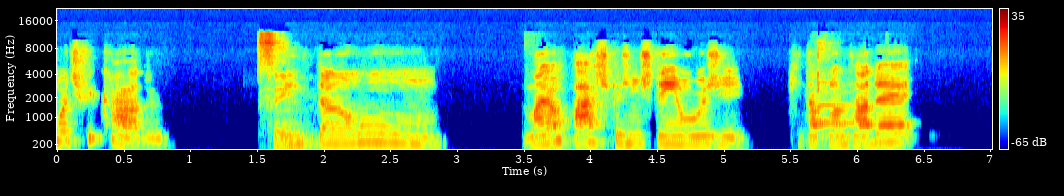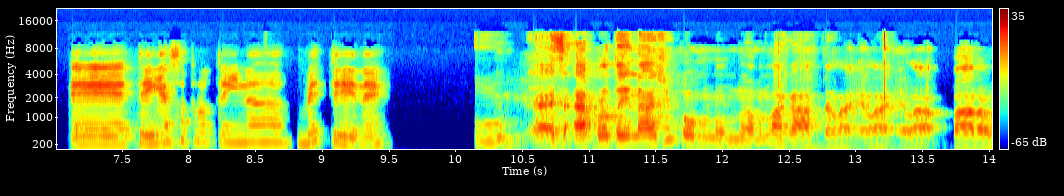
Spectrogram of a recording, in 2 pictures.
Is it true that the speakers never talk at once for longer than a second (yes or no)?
yes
